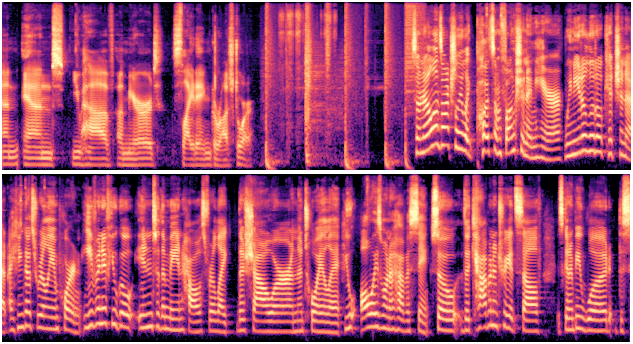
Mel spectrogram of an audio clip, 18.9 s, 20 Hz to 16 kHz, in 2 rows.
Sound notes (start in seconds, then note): 3.9 lo-fi music; 4.0 pencil writing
